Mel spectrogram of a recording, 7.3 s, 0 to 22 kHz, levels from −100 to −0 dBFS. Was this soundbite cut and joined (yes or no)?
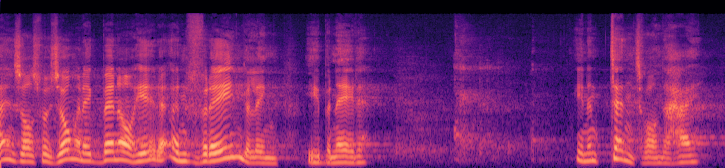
no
